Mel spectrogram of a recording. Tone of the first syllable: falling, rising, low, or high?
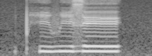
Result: high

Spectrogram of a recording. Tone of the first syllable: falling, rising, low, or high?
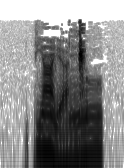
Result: falling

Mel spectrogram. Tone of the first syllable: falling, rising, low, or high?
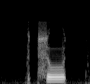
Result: high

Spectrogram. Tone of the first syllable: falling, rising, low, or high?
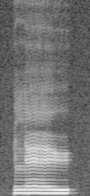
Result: high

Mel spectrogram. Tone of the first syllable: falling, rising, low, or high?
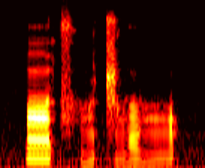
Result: high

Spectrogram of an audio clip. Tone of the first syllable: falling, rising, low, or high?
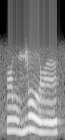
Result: low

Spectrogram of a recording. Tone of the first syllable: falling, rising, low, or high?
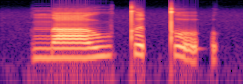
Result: rising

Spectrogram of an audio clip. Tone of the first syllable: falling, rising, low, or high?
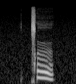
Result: falling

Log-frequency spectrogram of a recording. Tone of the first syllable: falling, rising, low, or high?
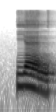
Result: falling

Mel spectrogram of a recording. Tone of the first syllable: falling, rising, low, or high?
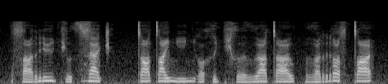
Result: low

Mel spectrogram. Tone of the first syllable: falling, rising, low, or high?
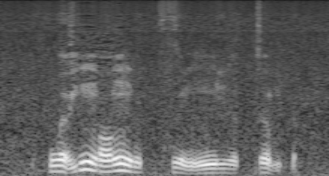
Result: rising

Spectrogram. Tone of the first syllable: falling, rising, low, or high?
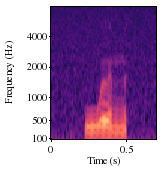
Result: high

